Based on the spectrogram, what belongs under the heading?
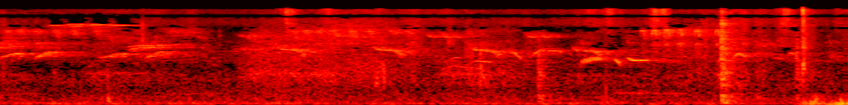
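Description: Small birds chirping and calling, a scatter of short high chirps and quick whistled notes, over a quiet outdoor background. A click comes near the end, then a low thump.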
